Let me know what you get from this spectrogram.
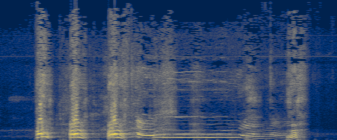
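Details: Thirteen-year-old Golden Retriever indoors vocally demanding more petting while a Malamute objects: three sharp harmonic barks, then a long, steady, slightly wavering howl lasting about two seconds, ending in a short bark.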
